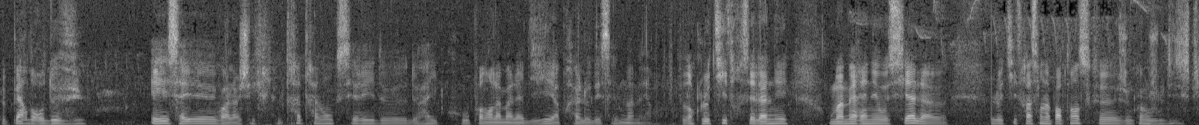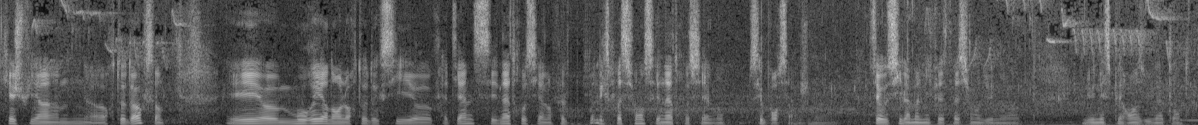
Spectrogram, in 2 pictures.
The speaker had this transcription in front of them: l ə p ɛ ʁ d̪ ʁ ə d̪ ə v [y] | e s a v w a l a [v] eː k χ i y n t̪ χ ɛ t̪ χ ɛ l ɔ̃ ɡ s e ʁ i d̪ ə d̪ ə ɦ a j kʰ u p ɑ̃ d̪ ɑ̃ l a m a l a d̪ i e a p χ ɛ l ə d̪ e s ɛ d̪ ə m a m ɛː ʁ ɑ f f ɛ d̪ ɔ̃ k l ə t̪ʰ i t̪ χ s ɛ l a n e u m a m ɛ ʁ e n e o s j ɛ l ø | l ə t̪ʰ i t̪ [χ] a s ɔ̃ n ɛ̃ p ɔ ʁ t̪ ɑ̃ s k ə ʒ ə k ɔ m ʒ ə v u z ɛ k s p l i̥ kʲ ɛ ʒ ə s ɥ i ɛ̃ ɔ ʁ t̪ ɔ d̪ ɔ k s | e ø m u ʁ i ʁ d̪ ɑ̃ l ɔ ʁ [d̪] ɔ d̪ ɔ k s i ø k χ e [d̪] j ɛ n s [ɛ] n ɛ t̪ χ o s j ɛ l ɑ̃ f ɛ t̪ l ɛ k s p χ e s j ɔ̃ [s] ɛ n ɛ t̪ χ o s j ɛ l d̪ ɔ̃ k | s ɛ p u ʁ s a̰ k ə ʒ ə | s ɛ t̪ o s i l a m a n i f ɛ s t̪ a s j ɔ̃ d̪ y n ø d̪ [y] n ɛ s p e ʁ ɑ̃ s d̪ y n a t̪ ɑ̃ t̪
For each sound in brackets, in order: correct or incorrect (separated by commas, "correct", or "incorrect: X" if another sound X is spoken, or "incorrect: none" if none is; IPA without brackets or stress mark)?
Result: correct, incorrect: ʒ, correct, incorrect: t̪, incorrect: t̪, correct, correct, correct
